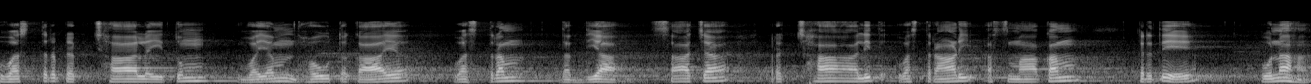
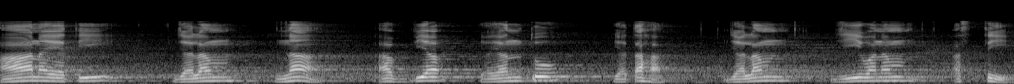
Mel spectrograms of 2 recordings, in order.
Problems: constant background noise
